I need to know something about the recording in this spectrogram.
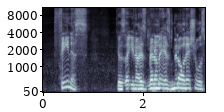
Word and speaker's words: Phoenix: It's Phoenix, like penis with an F, okay.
